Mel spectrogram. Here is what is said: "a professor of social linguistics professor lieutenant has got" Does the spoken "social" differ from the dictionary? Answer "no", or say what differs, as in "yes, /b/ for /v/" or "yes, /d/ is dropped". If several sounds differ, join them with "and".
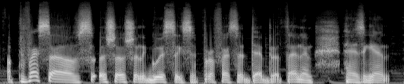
yes, /ʃ/ is dropped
